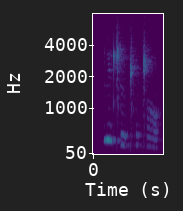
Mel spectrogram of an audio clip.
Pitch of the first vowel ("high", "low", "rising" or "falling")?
high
